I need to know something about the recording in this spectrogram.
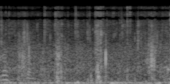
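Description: Footsteps on a trail covered in dry fallen leaves: a few irregular crunches and knocks over a low rumble.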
